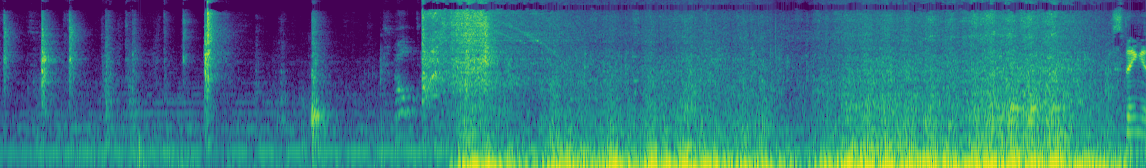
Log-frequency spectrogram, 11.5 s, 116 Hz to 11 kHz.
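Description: A Honda D-series engine built from a Y7 head, Y8 harness and Y5 block and intake cranks with rapid clicking, then catches and runs loudly with revving surges, heard up close.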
